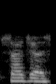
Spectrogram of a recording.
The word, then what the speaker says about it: Ajaz: Sorry, how do you say your name? Is it Ajaz? Yeah. Okay. No, sorry, I didn't know how to pronounce it. That was okay. So Ajaz, so learning outcome 2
